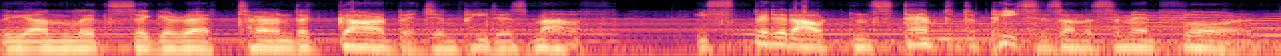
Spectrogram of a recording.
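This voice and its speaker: A man's voice: medium pitch, normal speed, lightly acted, rough recording. Man as hard-boiled radio narrator over music. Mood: grim, suspenseful. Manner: slangy, suspenseful. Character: hard-boiled mystery storyteller, knowing and grim. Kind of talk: 1940s radio dramatic narration.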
